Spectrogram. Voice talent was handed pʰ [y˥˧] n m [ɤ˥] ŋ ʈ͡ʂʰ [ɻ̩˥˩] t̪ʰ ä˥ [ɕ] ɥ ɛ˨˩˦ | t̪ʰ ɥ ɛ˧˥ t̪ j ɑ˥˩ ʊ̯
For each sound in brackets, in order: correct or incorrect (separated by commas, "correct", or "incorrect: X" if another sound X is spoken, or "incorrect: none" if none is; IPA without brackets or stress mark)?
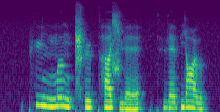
correct, incorrect: ɤ˥˩, incorrect: ɻ̩˥, correct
